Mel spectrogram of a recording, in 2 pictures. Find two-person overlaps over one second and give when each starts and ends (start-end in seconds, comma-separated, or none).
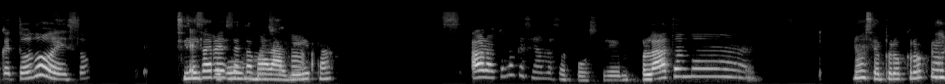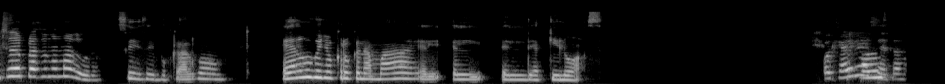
1.8-3.1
